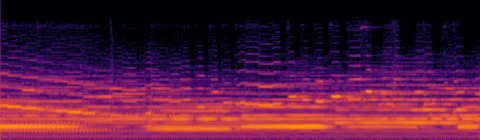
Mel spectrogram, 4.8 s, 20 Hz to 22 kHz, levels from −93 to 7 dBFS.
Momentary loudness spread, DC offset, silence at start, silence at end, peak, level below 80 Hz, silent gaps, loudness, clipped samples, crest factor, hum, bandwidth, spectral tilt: 7 LU; under 0.1%; 0 s; 0 s; -10 dBFS; -68 dBFS; none; -23 LUFS; under 0.1%; 12 dB; none; 11.5 kHz; -6.5 dB/octave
